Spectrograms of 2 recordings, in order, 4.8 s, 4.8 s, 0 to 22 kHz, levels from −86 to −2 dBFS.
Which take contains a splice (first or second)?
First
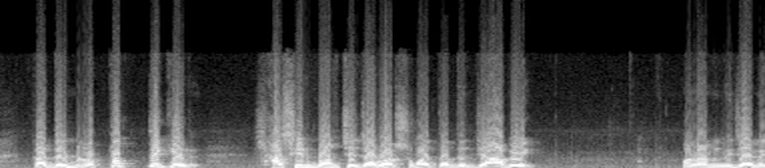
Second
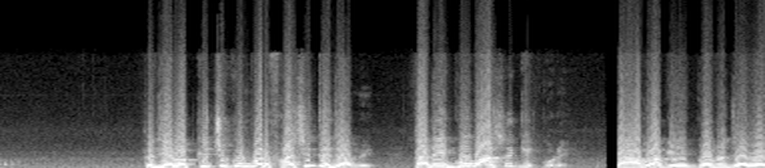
second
